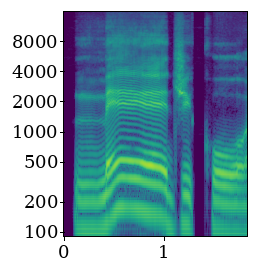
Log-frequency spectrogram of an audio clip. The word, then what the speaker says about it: médico: Se a gente separar em sílaba aqui, ó, lâmpada, médico, a gente vê que a antepenúltima que é a mais forte.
